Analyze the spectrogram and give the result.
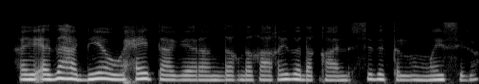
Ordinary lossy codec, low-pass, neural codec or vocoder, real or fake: Opus, 24 kbps; 7.2 kHz; codec, 16 kHz, 2 kbps, FunCodec, trained on Chinese and English, 25 frames a second; fake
